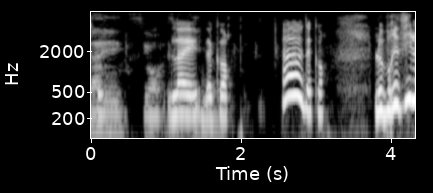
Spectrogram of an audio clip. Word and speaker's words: La Haye: Robin, H-A-Y-E, avec un H majuscule, ça se prononce comme... La Haye, d'accord.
